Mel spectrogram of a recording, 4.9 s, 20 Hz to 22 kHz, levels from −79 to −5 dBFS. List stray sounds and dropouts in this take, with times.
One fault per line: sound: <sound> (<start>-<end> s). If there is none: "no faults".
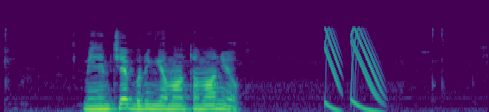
sound: chirp (3.2-3.9 s)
